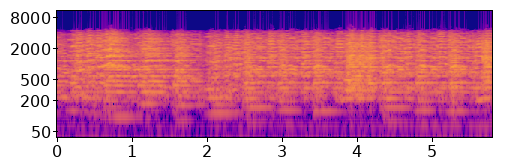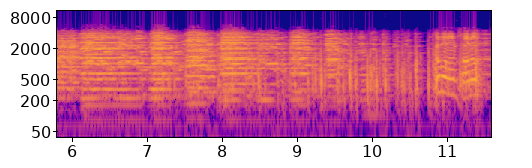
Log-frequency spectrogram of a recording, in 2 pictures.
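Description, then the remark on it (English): The horses Silver and Scout gallop with rapid, rhythmic clip-clopping hooves as they are urged on, partly buried under loud, dramatic orchestral music that swells throughout, with a few sharper beats near the end. “Steady, Silver. You hurry. Get him up, Scout. Come on, Silver.”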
